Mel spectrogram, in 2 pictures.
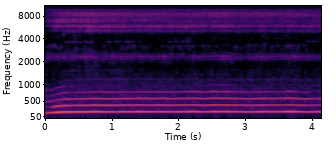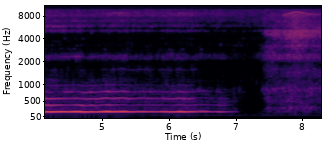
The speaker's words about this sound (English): And maybe a few rounds of bee buzzing breath now that you know the alignment. Big inhale. And bee buzzing exhale.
